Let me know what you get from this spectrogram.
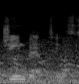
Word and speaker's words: Jean-Baptiste: Stanley, I believe it's he says it's Jean-Baptiste, is going with the American pronunciation.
